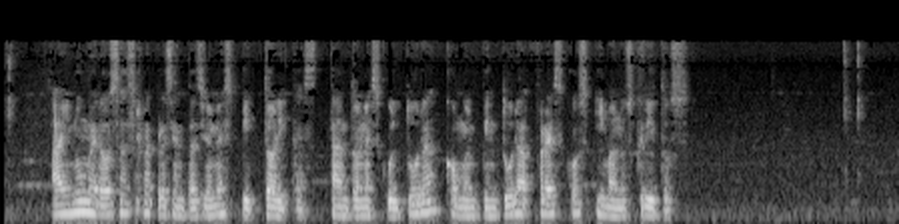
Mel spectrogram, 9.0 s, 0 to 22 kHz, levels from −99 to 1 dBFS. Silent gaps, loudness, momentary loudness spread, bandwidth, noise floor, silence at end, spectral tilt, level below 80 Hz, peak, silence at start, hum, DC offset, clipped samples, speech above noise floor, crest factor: none; -25 LUFS; 10 LU; 11.5 kHz; -62 dBFS; 0.4 s; -6 dB/octave; -54 dBFS; -4 dBFS; 0.05 s; none; under 0.1%; under 0.1%; 38 dB; 22 dB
